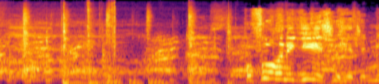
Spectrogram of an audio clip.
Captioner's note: crowd shouting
